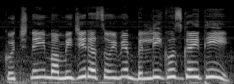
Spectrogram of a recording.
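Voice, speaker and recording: A woman's voice: high-pitched, steady tone, brisk, darkish tone, voice pushed up, lightly acted. A woman voicing a harried, resentful young daughter-in-law in a family cartoon, with an exasperated, complaining manner. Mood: polite, protesting. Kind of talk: Hindi family cartoon dubbing.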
